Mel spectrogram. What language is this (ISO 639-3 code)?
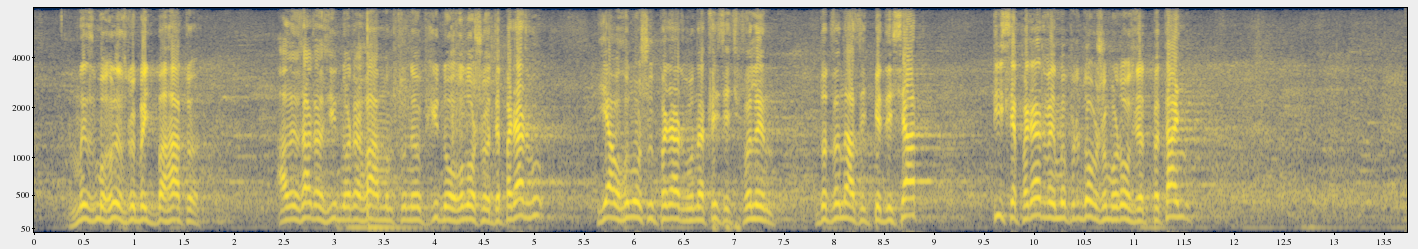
ukr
